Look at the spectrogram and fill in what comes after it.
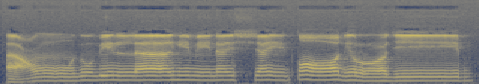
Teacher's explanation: Dipangkal kerongkong, Ain di pertengahan kerongkong, Zal di hujung lidah. Lafaz jalalah dibaca nipis 2 harakat.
